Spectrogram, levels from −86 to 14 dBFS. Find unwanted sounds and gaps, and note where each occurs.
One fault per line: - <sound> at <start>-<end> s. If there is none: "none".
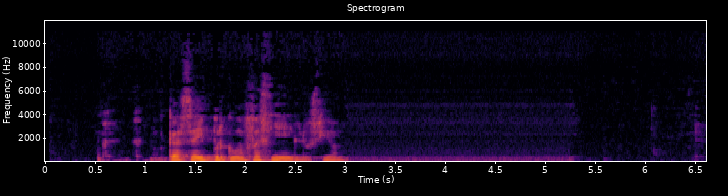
none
